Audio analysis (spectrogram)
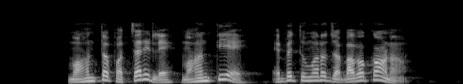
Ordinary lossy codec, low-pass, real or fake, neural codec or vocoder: AAC, 64 kbps; 7.2 kHz; fake; codec, 16 kHz, 4 kbps, FreqCodec, larger model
